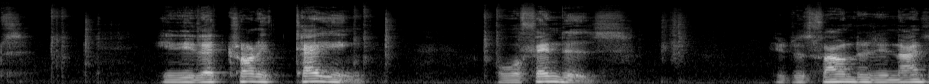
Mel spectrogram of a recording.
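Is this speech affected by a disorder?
Yes: slurred speech from poisoning.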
